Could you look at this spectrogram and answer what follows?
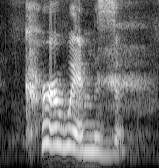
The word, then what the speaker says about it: Kerwims: K-E-R-W-I-M as in mother, S. Kerwims. And then, but in Dominican, you pronounce it Kewing.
